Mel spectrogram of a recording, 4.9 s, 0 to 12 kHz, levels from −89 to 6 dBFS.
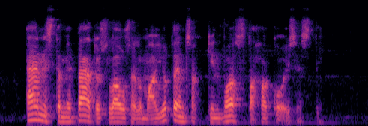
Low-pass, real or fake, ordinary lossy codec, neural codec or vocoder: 7.2 kHz; real; Opus, 24 kbps; none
